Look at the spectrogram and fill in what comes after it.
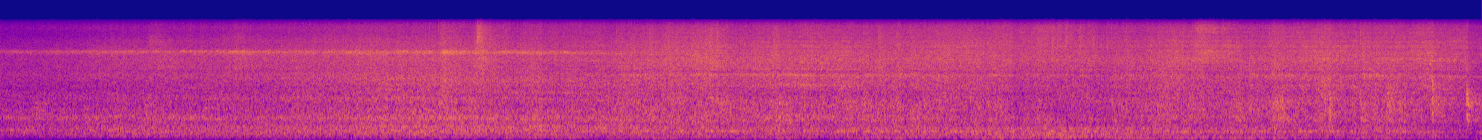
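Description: KTT through train with double-deck coaches passing at speed: a steady rumble of wheels on rail with clickety-clack. It swells over the first few seconds and eases near the end as the last car goes by. A high whine fades out about six seconds in.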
